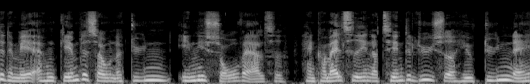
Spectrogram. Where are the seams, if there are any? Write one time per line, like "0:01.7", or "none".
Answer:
0:02.9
